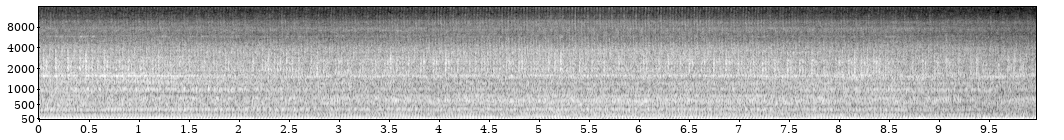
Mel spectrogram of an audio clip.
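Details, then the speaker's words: Chevrolet Onix 2014 1.4 LTZ petrol engine at cold start in the morning, idling with a light, uneven knock about three beats a second; the owner doesn't know the cause. "O carro tá gelado pela manhã, ou durante o dia assim mesmo, quando ele tá gelado liga, ele faz esse barulho batendo bem aqui, ó."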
